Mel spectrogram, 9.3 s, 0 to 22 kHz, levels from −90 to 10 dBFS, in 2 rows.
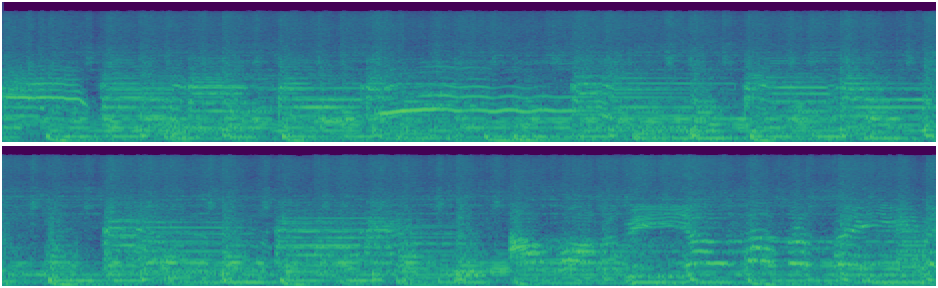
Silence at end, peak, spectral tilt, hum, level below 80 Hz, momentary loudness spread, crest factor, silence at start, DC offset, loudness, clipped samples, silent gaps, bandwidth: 0 s; -4 dBFS; -4.5 dB/octave; none; -34 dBFS; 2 LU; 14 dB; 0 s; under 0.1%; -18 LUFS; under 0.1%; none; 17 kHz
